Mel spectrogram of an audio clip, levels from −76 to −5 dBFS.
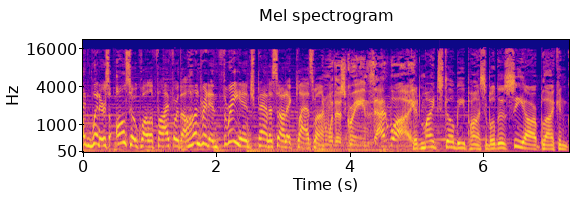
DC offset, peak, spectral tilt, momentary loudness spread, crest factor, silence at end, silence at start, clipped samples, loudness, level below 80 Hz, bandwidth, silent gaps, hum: under 0.1%; 0 dBFS; -3.5 dB/octave; 3 LU; 10 dB; 0 s; 0 s; under 0.1%; -11 LUFS; -32 dBFS; 16.5 kHz; none; none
